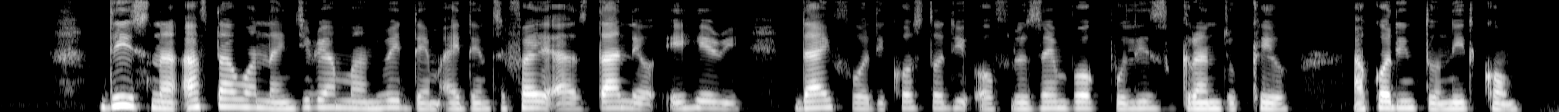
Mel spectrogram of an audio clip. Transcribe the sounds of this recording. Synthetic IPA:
disnaʔaftawɔ̃nːaɪd͡ʒiɹiãnmãnwedɛ̃mʔa̰ɪdɛ̃ntifaɪdasdanɛleɦeɹi | daɪfɔdikʰɔstɔdiʔɔvluzɛ̃mbuɡ̚pʰolis̬ɡɹãndukʰe | akɔdĩŋtunidkʰɔ̃m

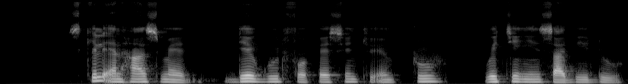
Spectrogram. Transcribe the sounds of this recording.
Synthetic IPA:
skilɛ̰̃nɦãnsmɛ̃nt | deɡudfɔpɛsɔ̃ntʰṵʔḭ̃mpʰɹuv | wetʰĩŋĩnsabidu

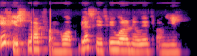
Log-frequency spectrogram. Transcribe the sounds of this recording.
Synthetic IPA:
ɪfhislakfɹɔ̃mwɔk̚lɛtshɪ̃mfiwɔɹ̃newefɹɔ̃mju

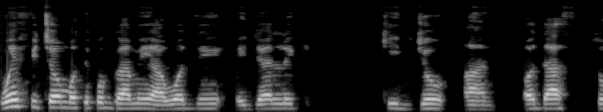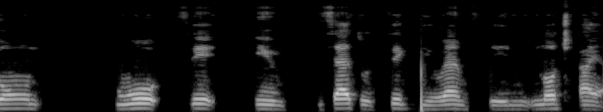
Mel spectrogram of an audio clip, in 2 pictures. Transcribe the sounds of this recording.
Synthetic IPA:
wẽfit͡ʃɔmɔtipɹoɡɹamĩawɔdĩed͡ʒɛlik | kid͡ʒo | ãnd | ɔdastõn | wo | se | ĩm | disad̚tutek̚diɹãmsenɔt͡ʃaja

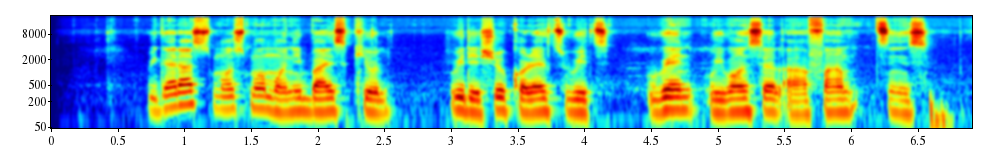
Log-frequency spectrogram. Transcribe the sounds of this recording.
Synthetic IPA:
wiɡaɾasmɔsmɔmɔnibaɪskʰil | wideʃokɔɹɛk̚twit | wɛ̃nwiwɔ̃ntsɛlʔa̰wafamtĩŋs

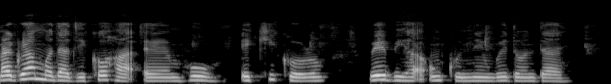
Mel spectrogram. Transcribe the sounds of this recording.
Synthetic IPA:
maɡɾanmɔdadɪkʰɔɦaʔem̩ɦʊ | ekʰikʰoɾo | wʷebiɦa̰ŋ̩kun̩nem̩wedɔn̩daɪ

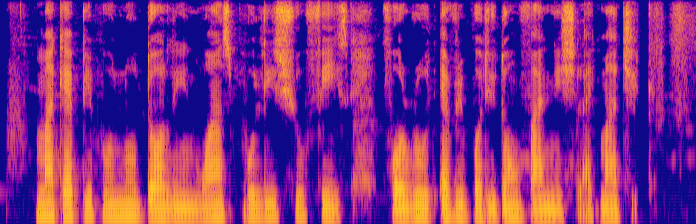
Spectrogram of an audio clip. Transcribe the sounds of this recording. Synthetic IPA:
makɛt̚pipnjudɔlĩnwãnspʰulisʃufisfɔɹudɛvɹibɔdidõntvaniʃla̰ɪk̚mad͡ʒḭk

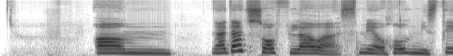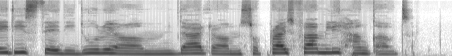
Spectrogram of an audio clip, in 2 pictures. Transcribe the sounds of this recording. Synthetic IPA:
ʌm | nadatsɔfflawəsmɛlhold̚mistedistediduɹĩŋʌmdatʌmsəpʰɹaɪsfamlihãŋkawt

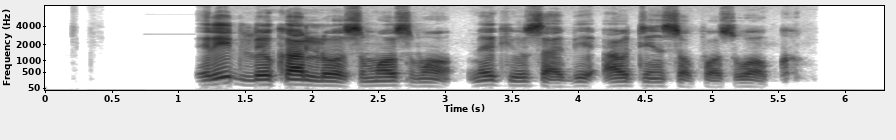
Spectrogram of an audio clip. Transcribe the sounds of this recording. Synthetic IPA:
eɾidlokʰalːosmɔsmɔmekʰjusabiʔawtĩnsɔpʰɔswɔk

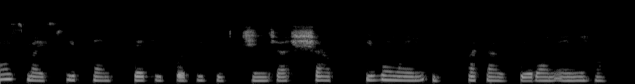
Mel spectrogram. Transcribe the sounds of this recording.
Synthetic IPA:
wɔ̃nsmaɪslip̚tãɪ̃mptɛdibɔdibid͡ʒĩnd͡ʒaʃap̚ | ivɪ̃nwɛ̃n̩ | patãnsɡeɾɔ̃nɛniɦaʊ

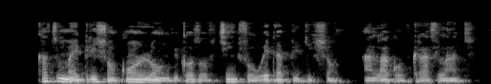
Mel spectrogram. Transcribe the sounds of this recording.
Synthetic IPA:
katumaɪɡɹeʃɔ̃nkɔ̃mlɔ̃ŋɡbikɔs̬ɔft͡ʃẽnd͡ʒfɔwɛdapɹedikʃɔ̰̃n | ãnlakɔfɡɹaslãnd

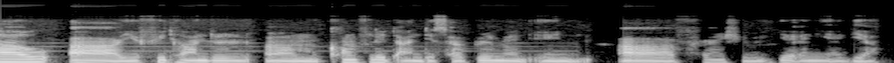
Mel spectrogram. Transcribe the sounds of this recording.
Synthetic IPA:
hawajufidhãndəl̩amkʰɔ̃nflik̚tãndisaɡɹimɛ̃ntĩnafɹɛ̃nt͡ʃuwihiəɛniaɪdia

